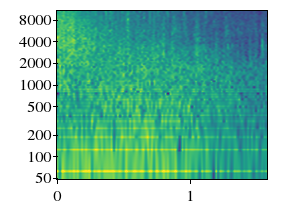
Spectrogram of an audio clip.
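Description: Mortar fire rumbles in a war video game, a dull, dense boom that fills the short stretch and slowly fades, heard alone without talk.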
